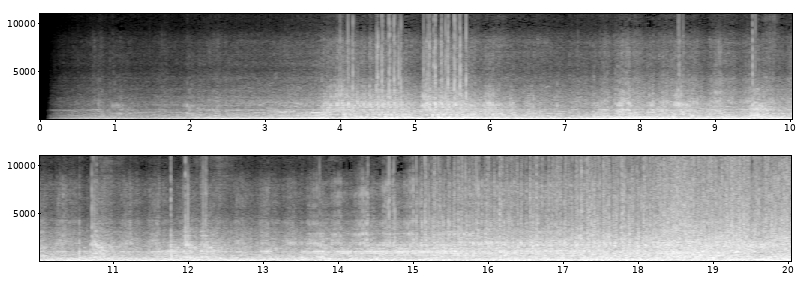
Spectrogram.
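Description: Several racing quad (ATV) engines idling and revving at the start line, with sharp throttle blips, then running together at high revs in the second half as the pack races off.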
